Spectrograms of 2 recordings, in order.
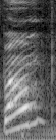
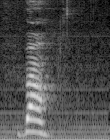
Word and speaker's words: bomb: When a word end in MB, the B is silent.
